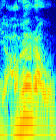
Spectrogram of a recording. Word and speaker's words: 야훼: 그래서 이것을 발음을 해야 되기 때문에 우리는 야훼라고 발음하죠. 개신교에서는 여호와라고 발음을 하고 있습니다.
